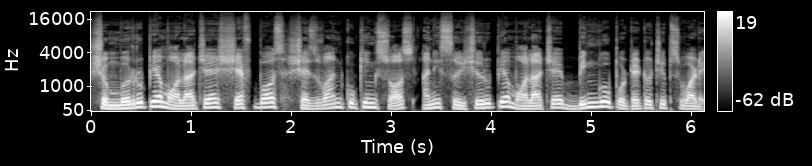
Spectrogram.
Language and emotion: Goan Konkani, neutral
